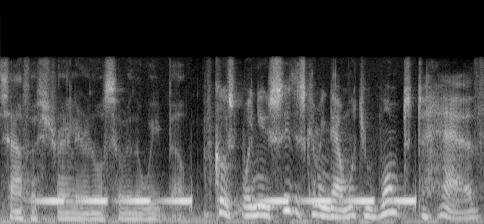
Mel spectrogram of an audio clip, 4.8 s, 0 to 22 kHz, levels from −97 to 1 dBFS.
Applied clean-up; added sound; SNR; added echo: none; Alarm; -2 dB; none.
